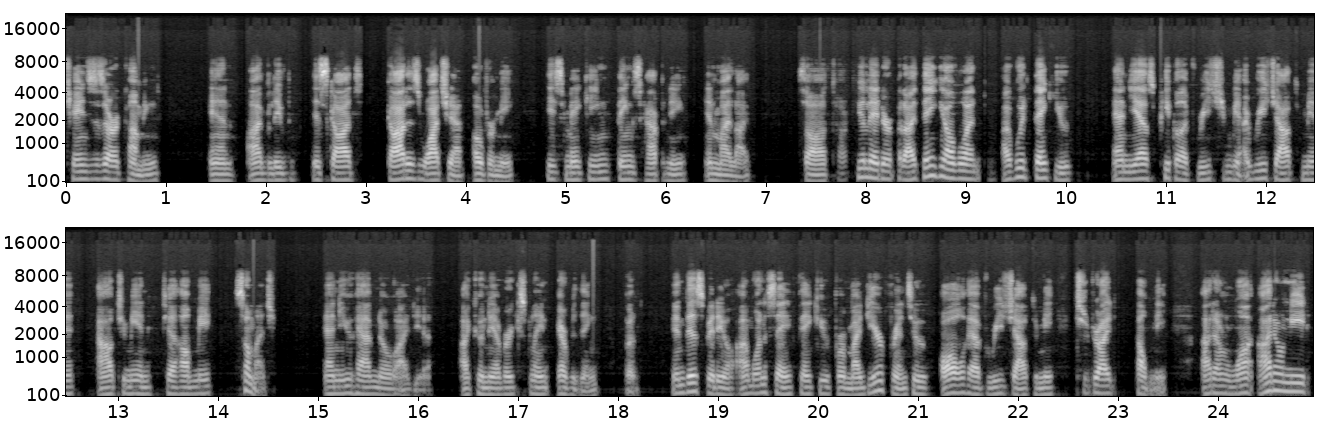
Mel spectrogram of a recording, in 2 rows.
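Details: Post-stroke aphasia with word-finding difficulty in a 72-year-old woman recovering from her second major stroke, which she says affected her thinking; speech improving, with repetitions and self-corrections.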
